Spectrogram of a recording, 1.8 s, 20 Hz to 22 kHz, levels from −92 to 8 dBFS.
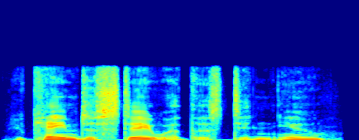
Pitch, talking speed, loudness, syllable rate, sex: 130 Hz, 265 wpm, -19 LUFS, 5.0 syllables/s, male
